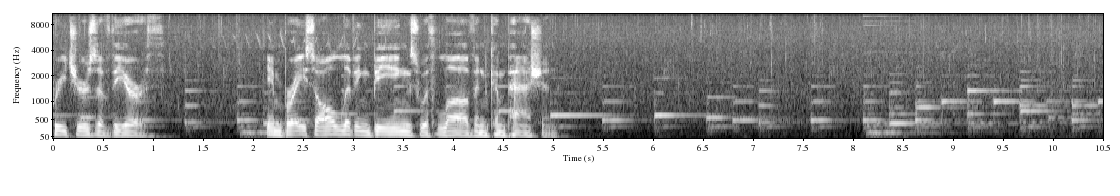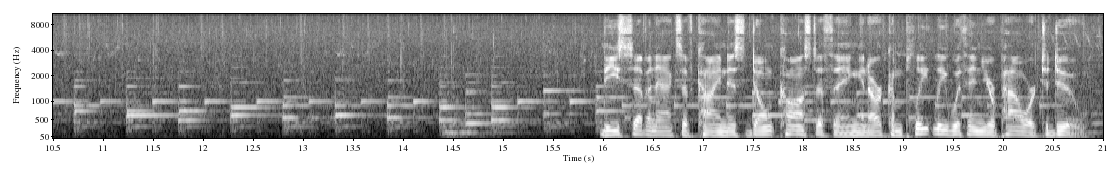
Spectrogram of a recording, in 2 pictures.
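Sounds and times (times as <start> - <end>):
falling rain hiss: 0.0 - 21.0
gentle slow melody: 0.0 - 21.0.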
